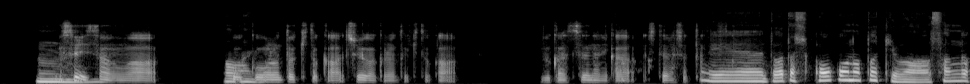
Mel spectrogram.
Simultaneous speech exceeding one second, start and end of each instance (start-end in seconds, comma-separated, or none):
none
